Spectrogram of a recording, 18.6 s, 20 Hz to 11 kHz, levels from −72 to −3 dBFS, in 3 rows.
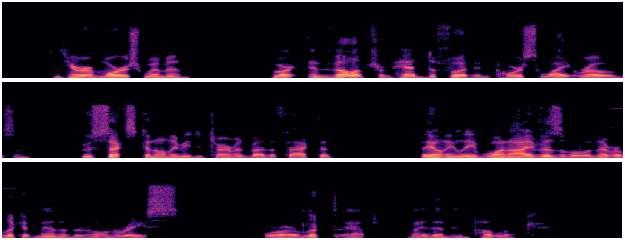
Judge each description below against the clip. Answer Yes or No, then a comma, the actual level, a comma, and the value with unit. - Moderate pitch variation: Yes, average, 3.3 semitones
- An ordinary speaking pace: Yes, average, 160 wpm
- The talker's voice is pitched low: Yes, low, 110 Hz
